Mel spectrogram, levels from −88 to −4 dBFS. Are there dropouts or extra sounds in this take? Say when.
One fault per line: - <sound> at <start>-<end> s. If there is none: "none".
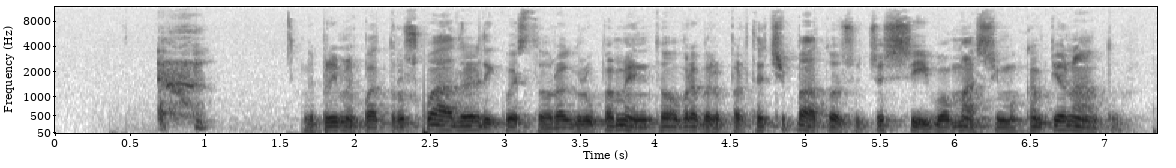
- cough at 0.7-1.1 s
